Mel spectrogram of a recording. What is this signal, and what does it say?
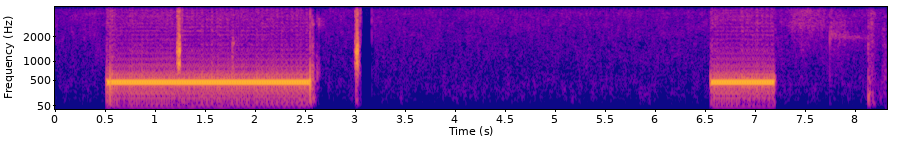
Ringback tone (North America), 440 + 480 Hz.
